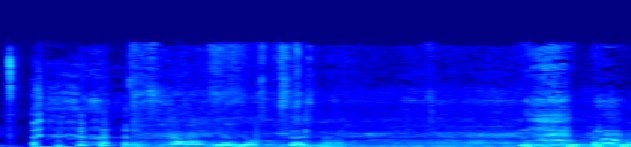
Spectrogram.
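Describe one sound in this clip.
Several men laugh nearby.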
